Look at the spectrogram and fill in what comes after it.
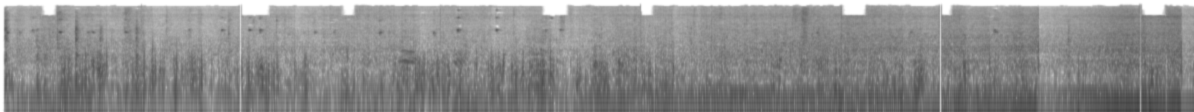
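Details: Steady engine rumble with wind buffeting the microphone and murmured voices; no animal call stands out.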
